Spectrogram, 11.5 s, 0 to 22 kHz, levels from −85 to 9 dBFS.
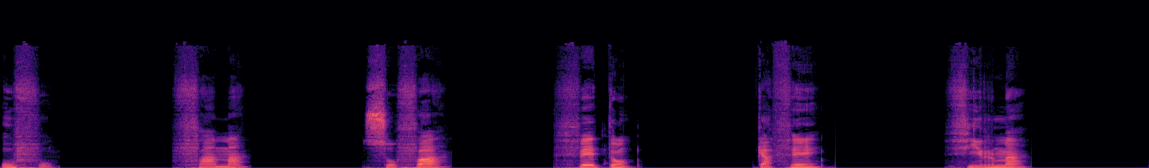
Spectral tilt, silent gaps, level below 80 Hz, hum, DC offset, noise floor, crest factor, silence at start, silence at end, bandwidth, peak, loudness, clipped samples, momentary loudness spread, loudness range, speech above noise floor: -4 dB/octave; none; -42 dBFS; 50 Hz at -50 dBFS; under 0.1%; -69 dBFS; 22 dB; 0 s; 1.2 s; 16.5 kHz; -6 dBFS; -24 LUFS; under 0.1%; 18 LU; 5 LU; 45 dB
